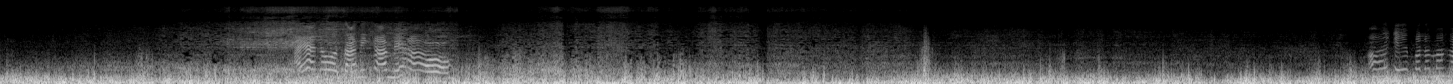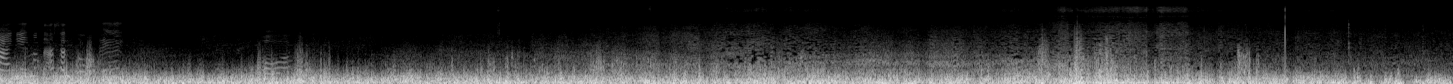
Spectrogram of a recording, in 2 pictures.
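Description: Strong wind buffets the microphone outdoors.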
